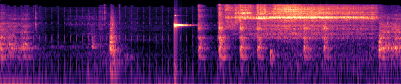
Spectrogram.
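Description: A sharp clink of metal against a drinking glass, then about a second and a half of steady hissing sizzle as a hot gold tube is quenched in the glass of water.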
